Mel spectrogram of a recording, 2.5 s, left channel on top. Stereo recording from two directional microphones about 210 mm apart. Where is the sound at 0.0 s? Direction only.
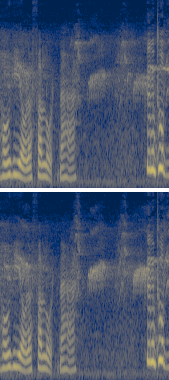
10° left (ahead or behind).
